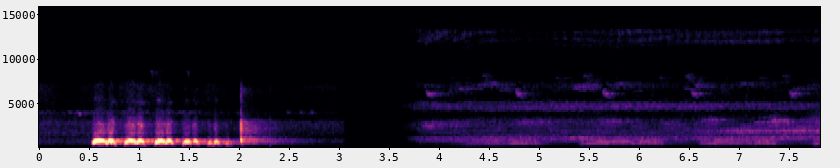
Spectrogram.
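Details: Marbled Frogmouth giving its gobble bill-clap call: a loud, fast gobbling burst mixed with sharp bill claps for about a second and a half, then a steady high insect hum with faint lower warbling.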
